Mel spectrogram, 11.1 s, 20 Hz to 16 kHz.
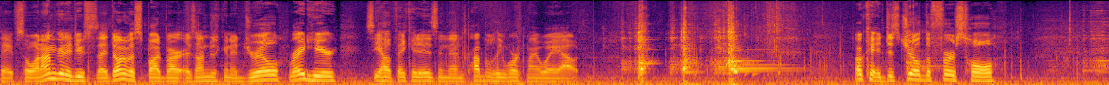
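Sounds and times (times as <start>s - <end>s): short metallic ring: 6.1s - 8.1s.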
